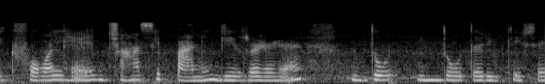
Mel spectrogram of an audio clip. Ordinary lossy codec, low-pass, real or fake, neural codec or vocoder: none; 7.2 kHz; fake; codec, 16 kHz, 4 kbps, X-Codec, HuBERT features, trained on general audio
